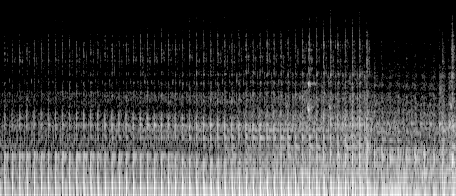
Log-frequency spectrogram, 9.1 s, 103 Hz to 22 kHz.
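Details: Field Marshall Series 3A single-cylinder diesel on its first start after a rebore and oversize piston, fitted after a piston ring snapped, likely from bore pitting. Slow, even, heavy thump at about 214 beats a minute with no knock or miss; normal running, better than before.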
